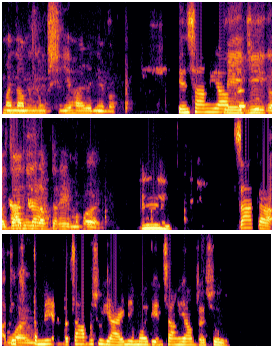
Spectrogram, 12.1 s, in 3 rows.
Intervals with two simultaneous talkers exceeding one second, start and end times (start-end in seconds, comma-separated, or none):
3.4-4.6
